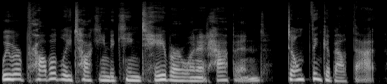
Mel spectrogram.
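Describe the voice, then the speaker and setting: A woman voicing an earnest, gentle young game heroine with a wry playful side, in a casual, conversational way. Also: mid-range voice, fairly quick, gravelly, no echo, studio quality, lightly acted. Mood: casual, upbeat. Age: young adult. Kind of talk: naturalistic video game voice acting.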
